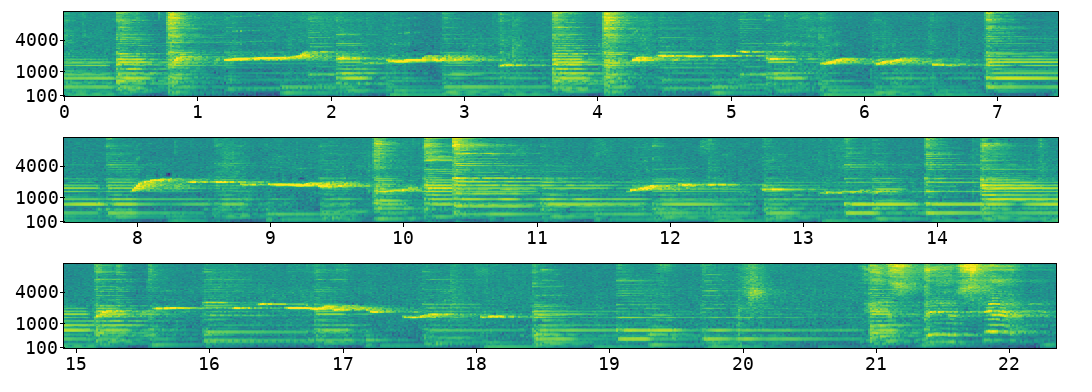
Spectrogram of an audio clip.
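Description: A man whistling a melody over a strummed acoustic guitar: a whistled instrumental break between verses of a folk song.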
